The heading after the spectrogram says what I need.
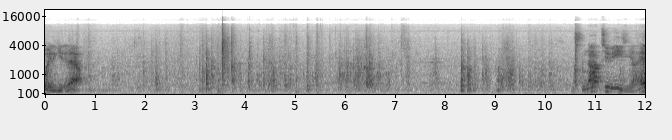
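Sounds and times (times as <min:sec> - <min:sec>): plastic panel scraping and creaking: 0:03.1 - 0:10.4
plastic clatter: 0:03.1 - 0:10.7.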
